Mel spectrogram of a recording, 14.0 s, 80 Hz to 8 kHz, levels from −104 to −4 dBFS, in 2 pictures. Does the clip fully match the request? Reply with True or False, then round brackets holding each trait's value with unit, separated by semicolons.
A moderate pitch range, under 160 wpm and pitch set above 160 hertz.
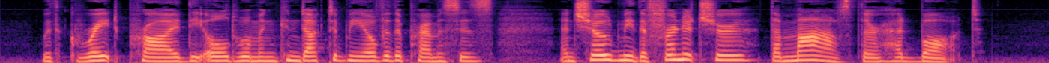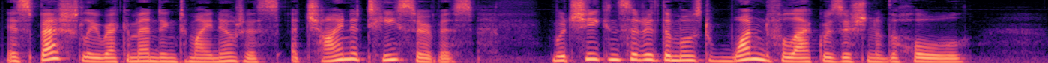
False (3.9 semitones; 165 wpm; 185 Hz)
